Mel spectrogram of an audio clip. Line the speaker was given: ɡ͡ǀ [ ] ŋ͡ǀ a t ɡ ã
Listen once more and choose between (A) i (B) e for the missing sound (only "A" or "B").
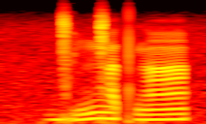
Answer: A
